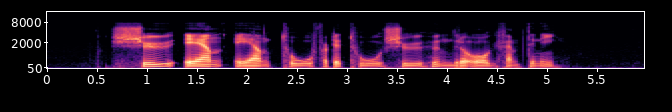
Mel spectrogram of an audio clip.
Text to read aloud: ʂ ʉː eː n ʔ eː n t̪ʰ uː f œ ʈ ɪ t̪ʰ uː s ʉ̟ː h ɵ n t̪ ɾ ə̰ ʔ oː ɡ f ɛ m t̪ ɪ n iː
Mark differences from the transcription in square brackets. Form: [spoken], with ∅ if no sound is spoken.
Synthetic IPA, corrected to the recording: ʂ ʉː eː n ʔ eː n t̪ʰ uː f œ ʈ ɪ t̪ʰ uː [ʂ] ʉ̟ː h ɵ n [d̪] ɾ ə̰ ʔ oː ɡ f ɛ m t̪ ɪ n iː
